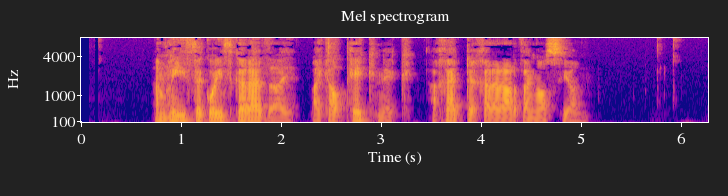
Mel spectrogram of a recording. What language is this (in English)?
Welsh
